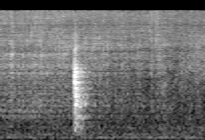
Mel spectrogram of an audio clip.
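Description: Faint steady hiss of food cooking on the stove, with one short sharp sound just under a second in.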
